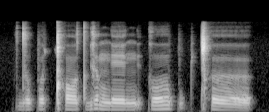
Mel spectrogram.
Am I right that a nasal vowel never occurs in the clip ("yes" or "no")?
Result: yes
